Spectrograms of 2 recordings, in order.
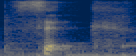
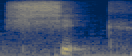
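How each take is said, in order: First: The word begins with an s sound. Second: The word begins with an sh sound. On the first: The speaker calls it right. "but you want si, sick" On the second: The speaker calls it wrong. "Also not chic, right? We don't want the sh sound either"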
